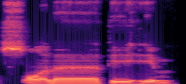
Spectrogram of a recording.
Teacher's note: ikhfanya itu gunahnya tebal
